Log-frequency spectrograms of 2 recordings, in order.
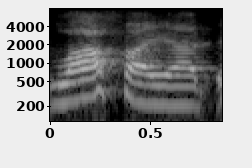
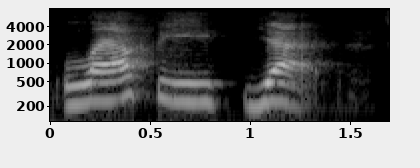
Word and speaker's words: Lafayette: But also, interestingly enough, if you live in Lafayette, you don't pronounce it Lafayette. It's Lafayette.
